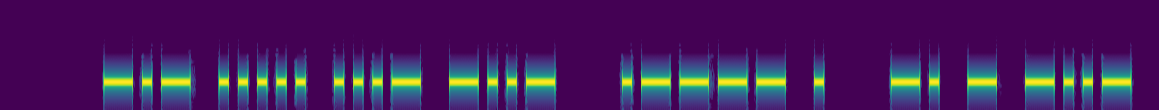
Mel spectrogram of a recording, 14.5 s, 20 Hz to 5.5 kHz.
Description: Morse code, heard as a keyed tone, about 10 wpm, 700 Hz. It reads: K5VX 1E NTX
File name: LARK-FD-2022-Log-in-CW-10wpm-700-Hz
